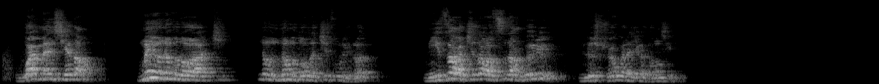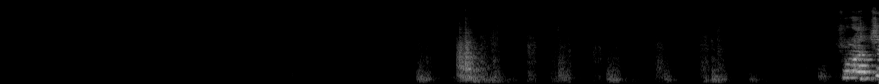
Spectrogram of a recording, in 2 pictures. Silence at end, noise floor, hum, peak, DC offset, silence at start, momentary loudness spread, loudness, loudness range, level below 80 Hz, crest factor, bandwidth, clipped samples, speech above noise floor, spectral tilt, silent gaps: 0 s; -85 dBFS; none; -10 dBFS; under 0.1%; 0.15 s; 17 LU; -29 LUFS; 19 LU; -88 dBFS; 22 dB; 15.5 kHz; under 0.1%; 57 dB; -4 dB/octave; none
